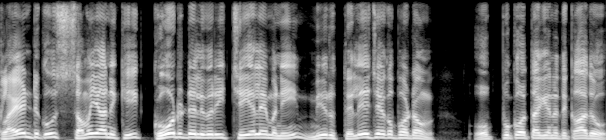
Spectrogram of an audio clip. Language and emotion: Telugu, angry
